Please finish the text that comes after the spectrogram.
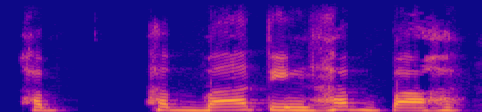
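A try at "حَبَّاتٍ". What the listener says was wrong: देखिए, हब बा नहीं, बा पर तशदीद है, अलिफ नहीं है, तो इसको पढ़ेंगे हब्बातिन।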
